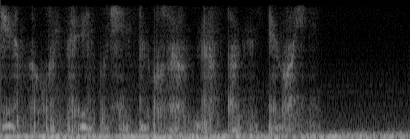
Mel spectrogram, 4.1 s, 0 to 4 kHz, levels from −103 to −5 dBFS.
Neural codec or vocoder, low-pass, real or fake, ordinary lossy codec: autoencoder, 22.05 kHz, a latent of 192 numbers a frame, VITS, trained on many speakers; 3.6 kHz; fake; AAC, 32 kbps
